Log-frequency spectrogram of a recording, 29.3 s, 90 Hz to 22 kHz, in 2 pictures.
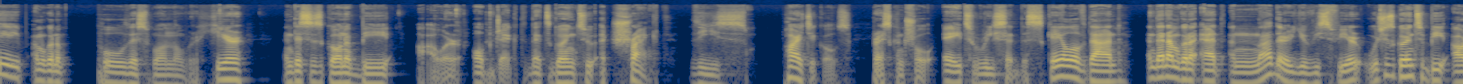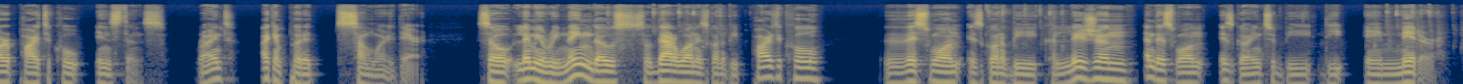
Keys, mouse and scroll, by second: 0.6 shift+middle click, 1.5 g, 4.3 s, 6.3 shift+middle click, 6.7 g, 9.4 shift+middle click, 10.5 ctrl+a, 11.6 shift+middle click, 13.8 shift+a, 16.0 g, 21.5 click, 21.7 click, 25.5 click, 25.6 click, 26.0 l, 28.5 click.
